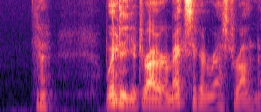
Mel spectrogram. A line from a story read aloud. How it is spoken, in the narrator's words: I laughed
